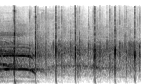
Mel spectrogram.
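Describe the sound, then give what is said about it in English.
A church audience claps in unison during worship, with steady rhythmic claps at roughly three per second, crisp and evenly spaced, over a faint background murmur. “we need to clap for the mighty name of Jesus”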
